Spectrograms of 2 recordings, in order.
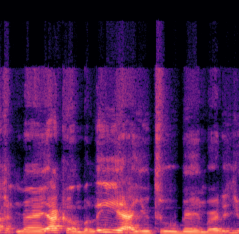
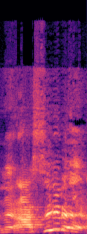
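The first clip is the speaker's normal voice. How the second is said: loud, high, laughing through it; laughing reply; 8 semitones higher, 8 dB louder than usual. Retold or imitated. Streamer answering his friend's shout-out, laughing loudly.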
